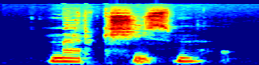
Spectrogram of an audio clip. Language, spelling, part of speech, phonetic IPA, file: Polish, marksizm, noun, [ˈmarʲcɕism̥], LL-Q809 (pol)-marksizm.wav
